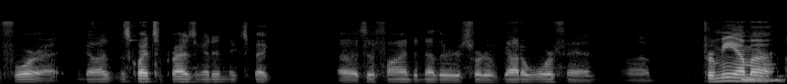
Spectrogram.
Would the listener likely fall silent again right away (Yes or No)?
Yes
